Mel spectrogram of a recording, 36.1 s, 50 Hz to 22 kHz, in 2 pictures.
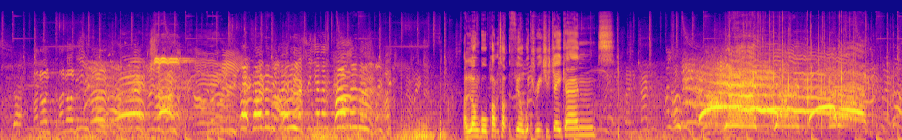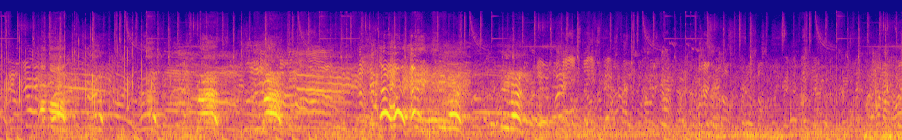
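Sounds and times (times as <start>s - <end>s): people shouting and cheering: 0.0s - 8.5s, 10.1s - 36.0s.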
